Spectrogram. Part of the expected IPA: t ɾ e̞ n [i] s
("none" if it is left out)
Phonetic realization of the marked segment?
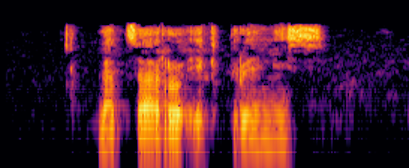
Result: i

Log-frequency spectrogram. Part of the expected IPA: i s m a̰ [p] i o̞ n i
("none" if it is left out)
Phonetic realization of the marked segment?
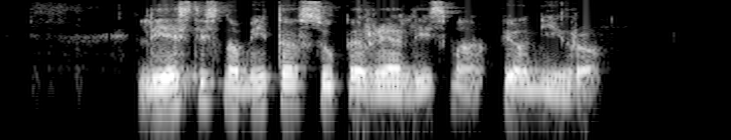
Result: p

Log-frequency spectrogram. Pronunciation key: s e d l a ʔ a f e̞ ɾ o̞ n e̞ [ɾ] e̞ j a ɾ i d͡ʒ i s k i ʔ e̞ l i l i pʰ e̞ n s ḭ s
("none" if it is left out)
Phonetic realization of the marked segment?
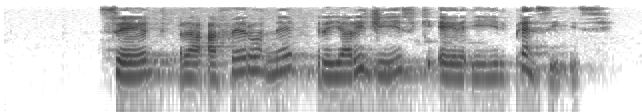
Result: ɾ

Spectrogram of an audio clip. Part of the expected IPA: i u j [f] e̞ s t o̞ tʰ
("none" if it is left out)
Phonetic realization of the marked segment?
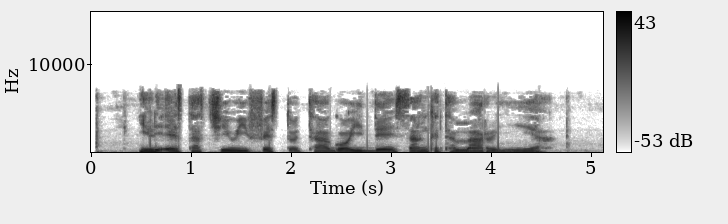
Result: f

